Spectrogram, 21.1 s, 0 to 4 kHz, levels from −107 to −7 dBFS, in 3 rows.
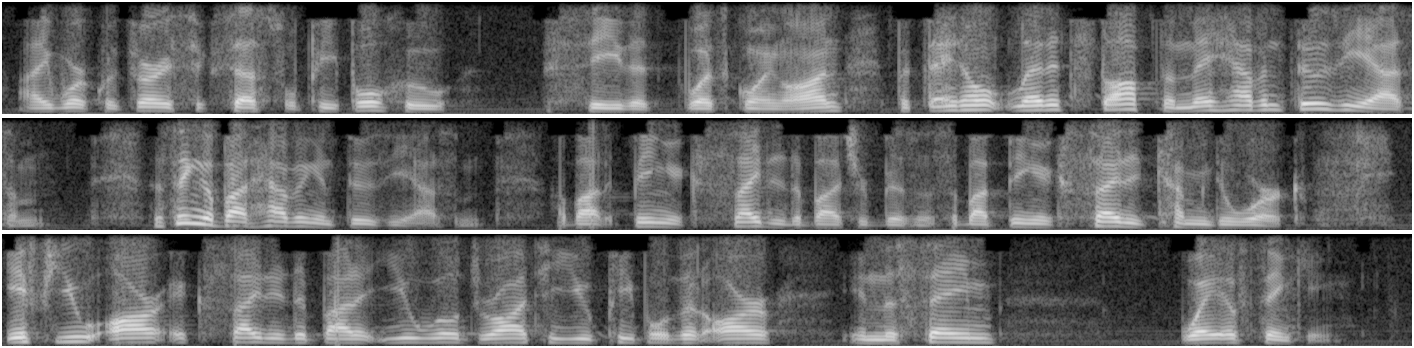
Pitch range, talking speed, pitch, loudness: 120-155 Hz, 165 wpm, 140 Hz, -29 LUFS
